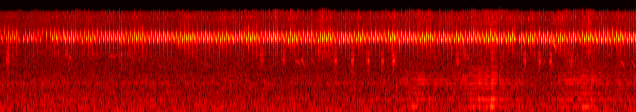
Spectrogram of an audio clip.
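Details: Common grasshopper warbler (Locustella naevia) reeling song at dusk, on dry fields or meadows: a high, dry, insect-like trill held unbroken throughout, with a few faint softer sounds underneath.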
